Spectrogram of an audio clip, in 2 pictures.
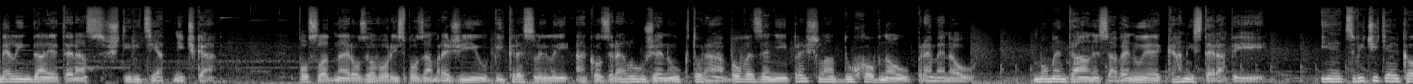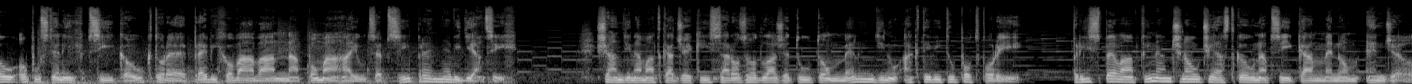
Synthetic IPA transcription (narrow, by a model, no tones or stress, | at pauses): mɛlind̪ajɛt̪ɛɾasʃt̪iɾit͡sɪat̪ɲit͡ʃka̰ | pɔslɛd̪nɛːɾɔzɦɔʋɔɾispɔzamɾɛʒijuʋikɾɛsliliʔakɔzɾɛluːʒɛnukt̪ɔɾaːvɔʋɛzɛɲiːpɾɛʃlad̪uxɔʊnɔʊpɾɛmɛnɔ̰ʊ | mɔmɛnt̪aːlɲɛsaʋɛnujɛkanist̪ɛɾa̰piḭ | jɛt͡sʋit͡ʃicɛʎkɔʊʔɔpuscɛniːxpsiːkɔʊkt̪ɔɾɛːpɾɛʋixɔʋaːʋanapɔmaːɦajuːt͡sɛpsipɾɛɲɛʋiɟɪa̰t͡sḭx | ʃanɟinamat̪kad͡ʒɛkisaɾɔzɦɔd̪laʒɛt̪uːt̪ɔmɛlinɟinuʔakt̪iʋit̪upɔt̪pɔɾḭː | pɾispɛlafinant͡ʃnɔʊt͡ʃɪast̪kɔʊnapsiːkamɛnɔmɛnd͡ʒɛ̰l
